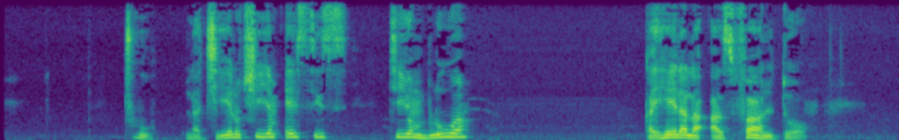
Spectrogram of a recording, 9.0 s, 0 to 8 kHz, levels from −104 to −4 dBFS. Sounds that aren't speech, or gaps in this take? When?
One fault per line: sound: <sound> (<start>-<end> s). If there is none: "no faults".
no faults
